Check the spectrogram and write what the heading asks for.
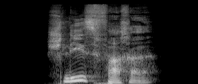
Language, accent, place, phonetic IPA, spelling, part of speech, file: German, Germany, Berlin, [ˈʃliːsˌfaxə], Schließfache, noun, De-Schließfache.ogg
- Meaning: dative of Schließfach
